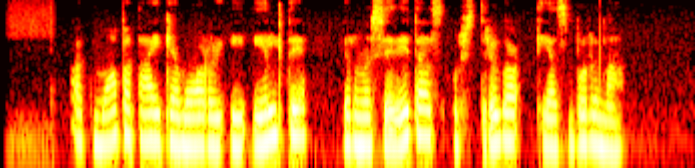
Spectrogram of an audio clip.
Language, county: Lithuanian, Klaipėda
